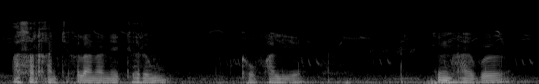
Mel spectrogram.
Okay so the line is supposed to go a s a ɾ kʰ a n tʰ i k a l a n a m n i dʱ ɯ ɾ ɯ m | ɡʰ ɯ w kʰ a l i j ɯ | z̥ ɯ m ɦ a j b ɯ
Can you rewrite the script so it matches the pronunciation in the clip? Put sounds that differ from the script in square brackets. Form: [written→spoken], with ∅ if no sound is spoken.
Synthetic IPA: a s a ɾ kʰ a n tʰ i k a l a n a [m→∅] n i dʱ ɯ ɾ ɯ m | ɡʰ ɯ w [kʰ→pʰ] a l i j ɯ | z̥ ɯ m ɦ a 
